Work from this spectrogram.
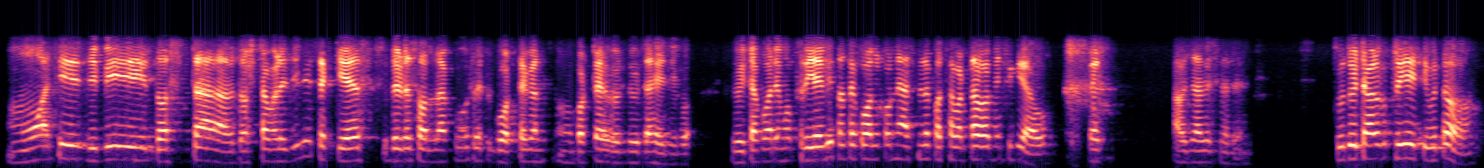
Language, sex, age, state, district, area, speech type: Odia, male, 18-30, Odisha, Rayagada, rural, conversation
